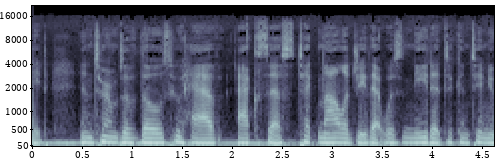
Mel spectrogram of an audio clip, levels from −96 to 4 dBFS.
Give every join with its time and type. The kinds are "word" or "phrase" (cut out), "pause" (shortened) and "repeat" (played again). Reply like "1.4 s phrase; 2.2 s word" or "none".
2.6 s phrase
